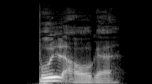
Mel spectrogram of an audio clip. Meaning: porthole
- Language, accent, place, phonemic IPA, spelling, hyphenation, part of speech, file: German, Germany, Berlin, /ˈbʊlˌ(ʔ)aʊ̯ɡə/, Bullauge, Bull‧au‧ge, noun, De-Bullauge.ogg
